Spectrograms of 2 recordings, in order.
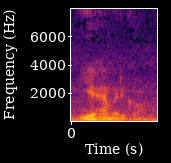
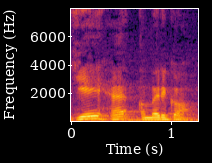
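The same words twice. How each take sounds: First: It is said in a low, deflated tone. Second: It is said in a proud, confident tone. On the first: The speaker is disappointed in the country. "बड़ा ही वो tone में कम, मैं नीचे चला गया" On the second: The speaker is proud of the country. "मैं बड़ा proudly बोला करता था"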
